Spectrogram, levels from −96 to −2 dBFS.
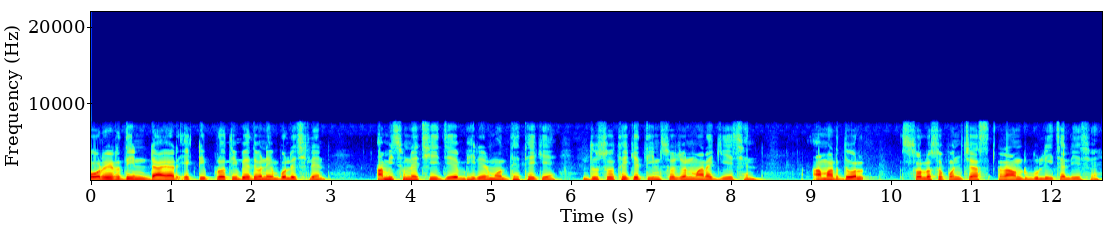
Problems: none marked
